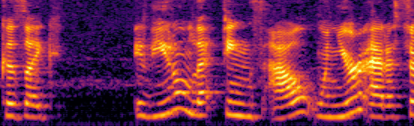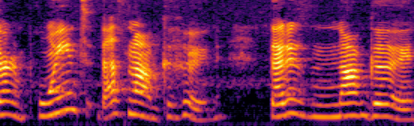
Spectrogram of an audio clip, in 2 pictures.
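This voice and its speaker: Loud speech comes through with ordinary pitch variation. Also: woman. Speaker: lifestyle vlogger. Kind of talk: casual vlog monologue. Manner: animated, talkative.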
